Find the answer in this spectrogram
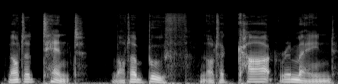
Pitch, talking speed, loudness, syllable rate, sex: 95 Hz, 175 wpm, -18 LUFS, 4.1 syllables/s, male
